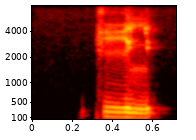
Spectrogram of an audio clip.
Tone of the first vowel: low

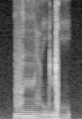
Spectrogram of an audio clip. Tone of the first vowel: high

